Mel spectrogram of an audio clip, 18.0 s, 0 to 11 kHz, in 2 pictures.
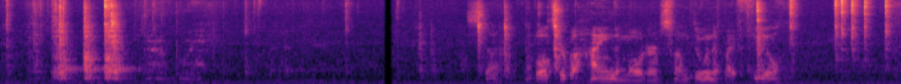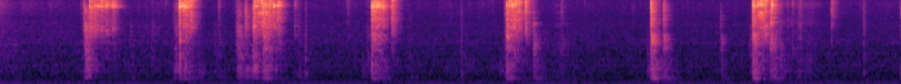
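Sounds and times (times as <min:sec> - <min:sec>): ratchet wrench clicking: 0:08.3 - 0:08.9, 0:09.8 - 0:11.0.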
